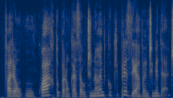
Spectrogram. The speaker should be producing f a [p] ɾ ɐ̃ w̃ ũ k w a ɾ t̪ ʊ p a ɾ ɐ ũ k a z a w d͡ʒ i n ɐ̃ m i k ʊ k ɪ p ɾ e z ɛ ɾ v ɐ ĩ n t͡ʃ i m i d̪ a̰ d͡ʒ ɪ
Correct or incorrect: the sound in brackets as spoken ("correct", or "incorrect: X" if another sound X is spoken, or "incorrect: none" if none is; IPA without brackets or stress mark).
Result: incorrect: none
